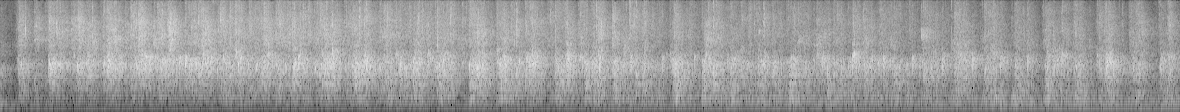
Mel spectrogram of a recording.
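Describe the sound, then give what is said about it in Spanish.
Sustained, dense applause from a crowd giving a strong round of applause to the Eternal (God) at a gathering streamed live online, many hands clapping steadily for about twelve seconds, with a low constant hum underneath and no speech. “Dele un fuerte aplauso al Eterno.”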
